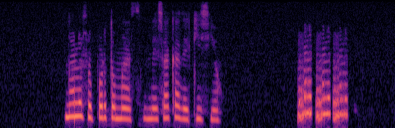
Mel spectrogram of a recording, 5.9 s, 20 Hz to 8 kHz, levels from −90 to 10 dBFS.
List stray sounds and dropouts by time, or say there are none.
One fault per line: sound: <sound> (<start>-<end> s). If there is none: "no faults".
sound: laugh (4.5-5.2 s)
